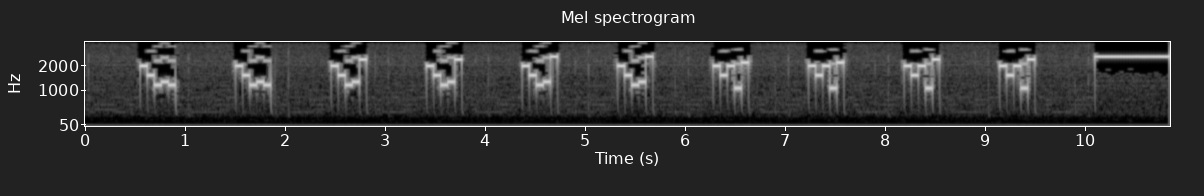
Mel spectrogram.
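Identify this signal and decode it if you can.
Five-tone selective call (ZVEI), heard as quick runs of five tones, tones of about 80 ms. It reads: 85232 85232 85230 85230 85233 85233 85819 85819 85810 85810
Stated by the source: ZVEI five-tone selective call received on SDR.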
